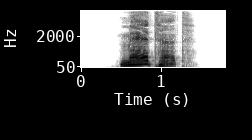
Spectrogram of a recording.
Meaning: inflection of mähen: 1. second-person plural preterite 2. second-person plural subjunctive II
- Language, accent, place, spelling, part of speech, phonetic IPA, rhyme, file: German, Germany, Berlin, mähtet, verb, [ˈmɛːtət], -ɛːtət, De-mähtet.ogg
